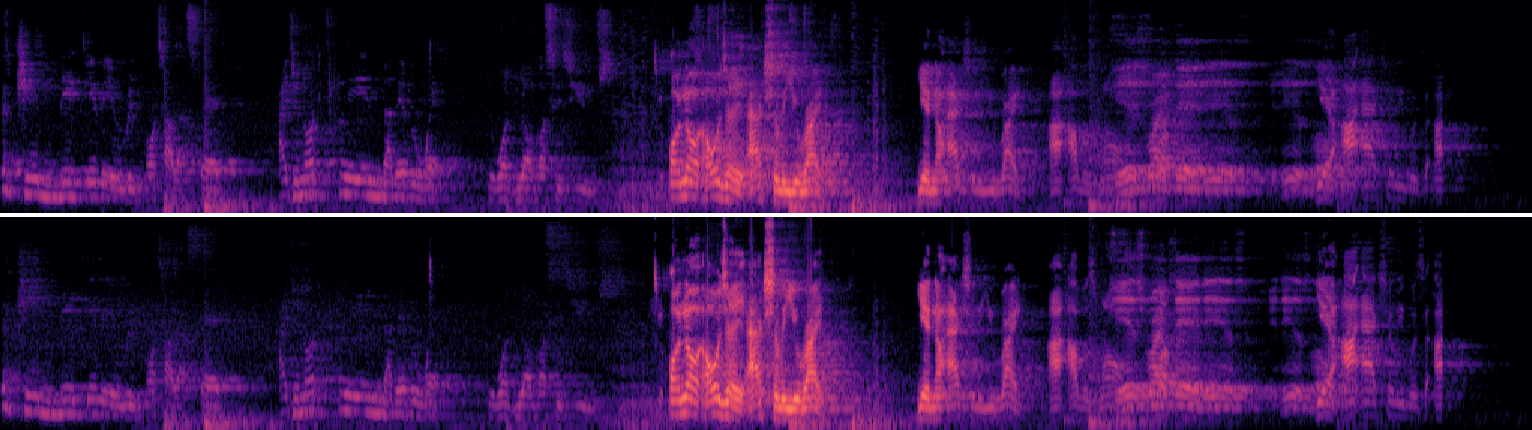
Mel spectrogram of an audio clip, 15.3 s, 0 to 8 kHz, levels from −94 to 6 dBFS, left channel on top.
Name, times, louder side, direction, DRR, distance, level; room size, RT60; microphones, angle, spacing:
voice 1, 0.0-2.2 2.8-4.4 4.9-6.1 6.9-7.3 7.8-8.0, left 3 dB, 70° left, 5 dB, 1.6 m, -51 dB
sound 1, 1.3-10.7, left 1 dB, 85° left, 2.0 m, -57 dB
voice 2, 6.5-8.2 9.2-10.2 10.5-11.2 11.6-11.7 13.1-14.4, right 4 dB, 85° right, 15 dB, 1.0 m, -31 dB
sound 2, 10.5-12.1 12.5-12.7 13.3-13.6, equal, 10° right, 5.9 m, -61 dB
voice 3, 11.0-13.5, right 2 dB, 65° right, 4 dB, 4.5 m, -45 dB
27.5 x 25.0 x 8.2 m, 1.3 s
head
